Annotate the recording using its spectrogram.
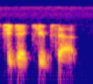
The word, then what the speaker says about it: TJ3SAT: And if you just Google TJ3SAT, and it's pronounced TJ CubeSat.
